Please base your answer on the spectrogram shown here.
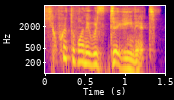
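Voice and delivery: fast, high, loud yell; angry, rapid-fire shout; shouted accusation. A narrator's reading. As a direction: shout the blame into the dark. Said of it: "she shouted into the blackness".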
